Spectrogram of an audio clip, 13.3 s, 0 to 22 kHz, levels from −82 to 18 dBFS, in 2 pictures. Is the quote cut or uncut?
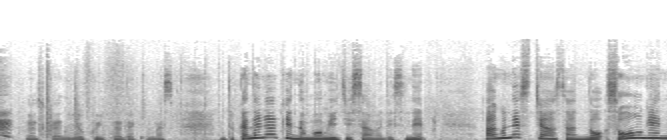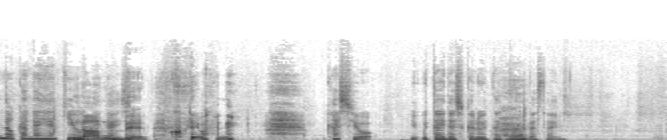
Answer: uncut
